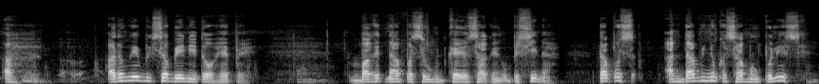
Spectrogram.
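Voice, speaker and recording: A man with a Filipino accent playing an anguished accused mayor in a radio drama, halting and stammering as he protests his innocence. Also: mid-range voice, sing-song. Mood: shocked. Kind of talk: Tagalog radio drama acting.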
